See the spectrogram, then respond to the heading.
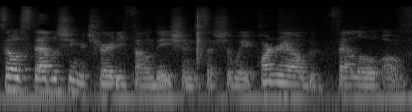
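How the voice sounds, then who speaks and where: Amid noticeable background noise and audible room echo, a man talks at a very fast pace with a medium-pitched voice. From Philippines, moved to Chicago at 10-11. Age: 20s. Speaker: entrepreneur being interviewed. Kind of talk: interview.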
